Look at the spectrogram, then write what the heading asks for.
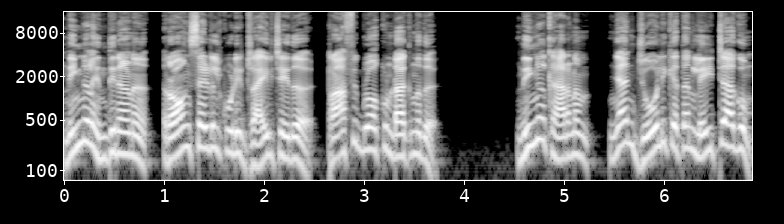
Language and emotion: Malayalam, angry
